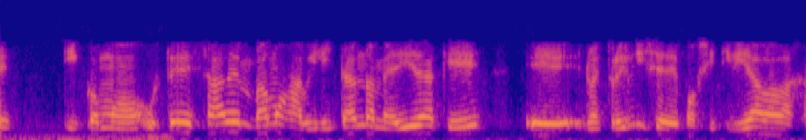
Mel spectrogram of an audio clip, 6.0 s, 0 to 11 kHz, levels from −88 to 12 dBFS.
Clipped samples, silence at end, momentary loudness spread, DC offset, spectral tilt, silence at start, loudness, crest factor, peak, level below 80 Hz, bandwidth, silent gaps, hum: under 0.1%; 0 s; 7 LU; under 0.1%; -7 dB/octave; 0 s; -25 LUFS; 14 dB; -10 dBFS; -52 dBFS; 4.1 kHz; none; none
